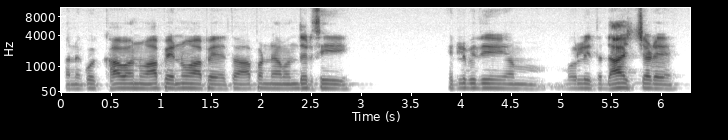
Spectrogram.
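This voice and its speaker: A man's voice: mid-range voice, monotone, a little slow, clean tone, lo-fi sound. A man, a swami, giving a spiritual discourse as vivid storytelling and acting out scenes. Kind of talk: spiritual sermon.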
